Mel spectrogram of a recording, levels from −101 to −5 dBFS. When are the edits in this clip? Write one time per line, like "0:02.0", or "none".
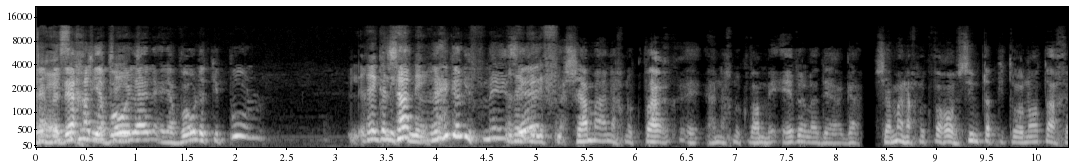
0:05.2
0:08.3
